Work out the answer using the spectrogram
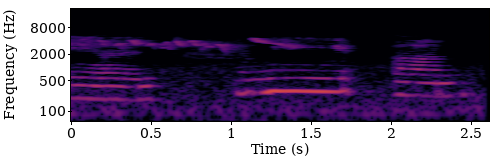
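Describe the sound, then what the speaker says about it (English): Birds chirp in short, bright bursts, a few clear tweeting calls with brief pauses between them, faint and in the background of an indoor setting without speech over them. "those birds are intense"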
